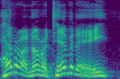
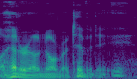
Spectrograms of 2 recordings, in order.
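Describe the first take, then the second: First: It is said in a haughty, entitled tone. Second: It is said in a plain, neutral tone. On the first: The speaker calls it right. "You have to say, ... That's how it comes out" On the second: The speaker calls it wrong. "You can't say, well"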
